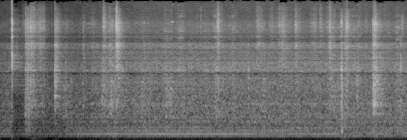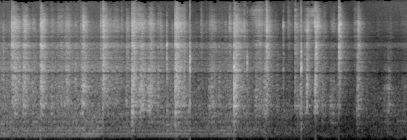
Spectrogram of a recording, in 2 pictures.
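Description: Sharp clicks and light metallic clatter as a small-engine carburetor is handled in a steel drain pan and a hand pressure-tester pump is worked to pressure-test its fuel inlet. A steady low hum runs underneath and stops about ten seconds in.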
